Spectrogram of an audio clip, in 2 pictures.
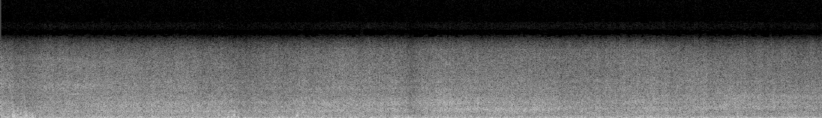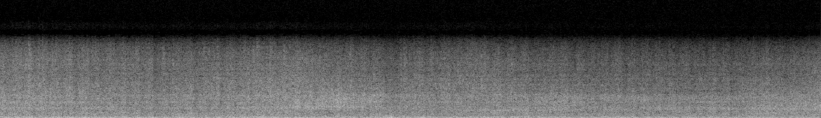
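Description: Freight train rolling past at steady speed: a continuous rumble of freight-car wheels on the rails.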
